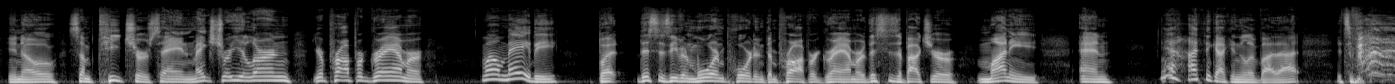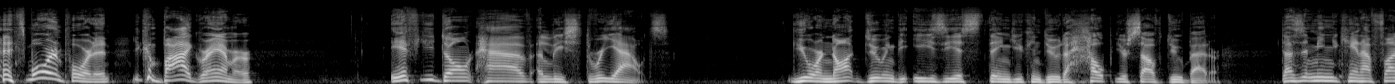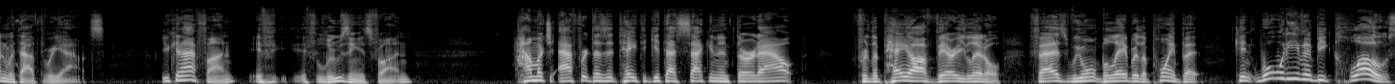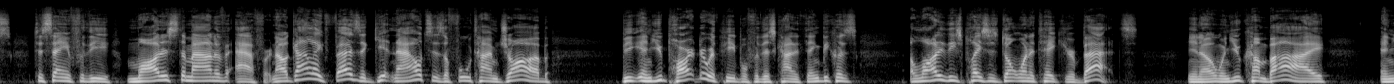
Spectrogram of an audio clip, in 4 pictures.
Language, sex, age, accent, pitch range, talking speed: English, male, 40-59, American, 120-165 Hz, 180 wpm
